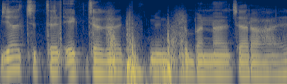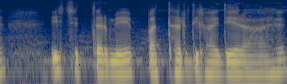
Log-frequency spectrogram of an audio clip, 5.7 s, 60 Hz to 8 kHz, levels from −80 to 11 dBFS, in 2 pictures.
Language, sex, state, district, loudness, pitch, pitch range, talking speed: Hindi, male, Arunachal Pradesh, Longding, -17 LUFS, 115 Hz, 110-120 Hz, 190 wpm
